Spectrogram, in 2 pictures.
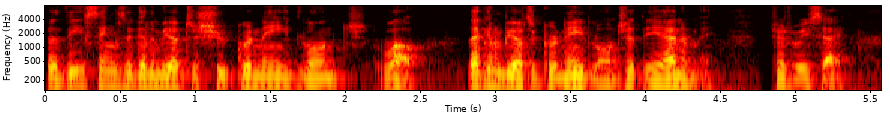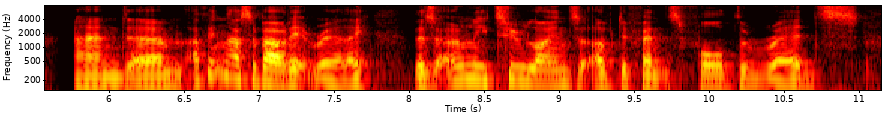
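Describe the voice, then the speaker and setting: A man's voice: mid-range voice, expressive, a little fast. A man with a cold and a nasal voice, giving chatty, rambling commentary over a battle-simulation game and correcting himself as he goes. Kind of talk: casual gameplay commentary.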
